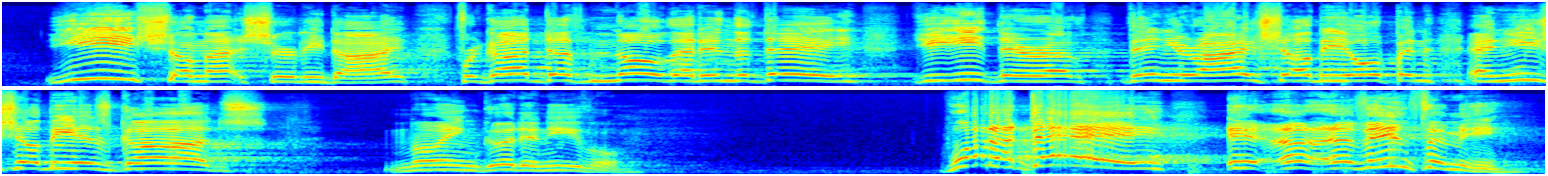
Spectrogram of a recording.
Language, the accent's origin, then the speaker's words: English; Texas, United States; But my focus is not really on Texas, even though I'm a Texan, you know.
